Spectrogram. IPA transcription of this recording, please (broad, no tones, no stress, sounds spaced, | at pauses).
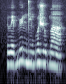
β e b ʉ n d ĩ b o ʒ u b ã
